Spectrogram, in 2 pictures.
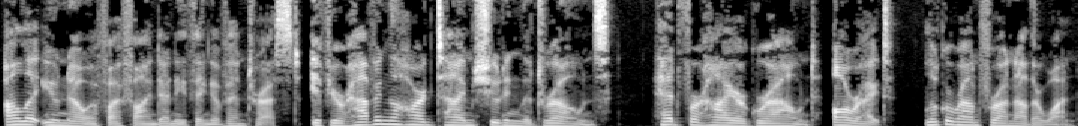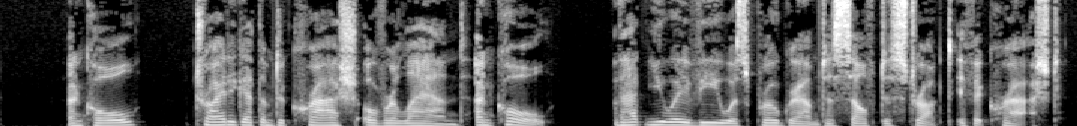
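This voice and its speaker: A woman's voice: sits low, expressive, brisk, dry recording. Businesslike female agent handler for a video game, clipped orders, really dry close sound. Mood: businesslike, urgent. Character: brisk, commanding female intelligence agent giving orders. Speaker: mission handler over the phone. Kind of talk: scripted video game voice acting.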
